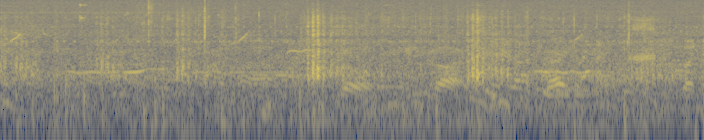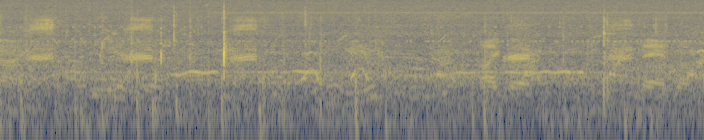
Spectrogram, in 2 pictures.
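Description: Hoofbeats of a horse cantering across a sand show-jumping arena, mixed with indistinct voices, with a few sharper knocks.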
